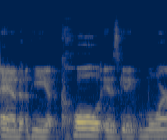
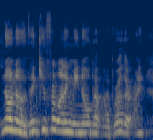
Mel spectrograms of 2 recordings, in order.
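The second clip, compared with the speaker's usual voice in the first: higher, quick voice of thanks; appreciative woman character, raised pitch; grateful woman official; 8 semitones higher than usual. Acted. Game master voices grateful woman.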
